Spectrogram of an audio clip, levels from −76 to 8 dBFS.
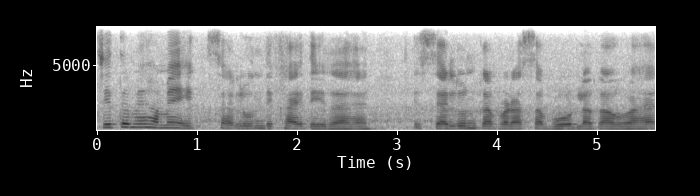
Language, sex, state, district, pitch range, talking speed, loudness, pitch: Hindi, female, Uttarakhand, Uttarkashi, 155-180 Hz, 195 wpm, -18 LUFS, 170 Hz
